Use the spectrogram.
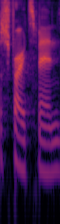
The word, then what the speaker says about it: Shvartsman: Shvartsman. Thank There we go. you. It's not Shvartsman. That's actually how you say it in the native. Yes. In the Neil. home country. Yes. Please. Shvartsman.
